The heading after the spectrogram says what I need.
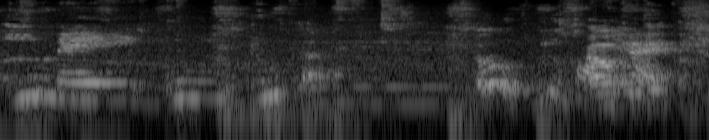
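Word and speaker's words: Ime Udoka: How's it pronounced? It's Ime Uduka.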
